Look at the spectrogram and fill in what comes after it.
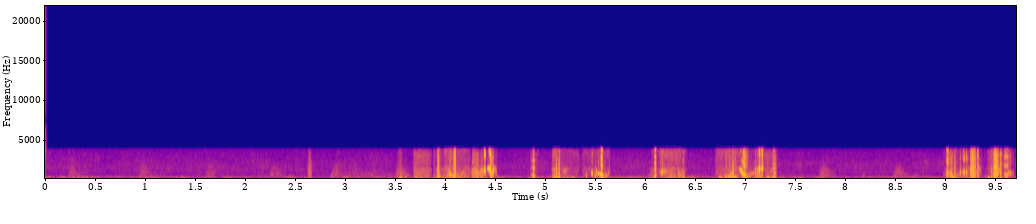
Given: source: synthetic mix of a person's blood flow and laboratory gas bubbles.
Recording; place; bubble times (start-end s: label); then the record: Doppler ultrasound of blood flow; subclavian vein
3.67-3.86 s: bubbles
3.88-4.52 s: bubbles
4.84-4.93 s: bubbles
5.06-5.33 s: bubbles
5.37-5.64 s: bubbles
6.05-6.42 s: bubbles
6.70-7.33 s: bubbles
8.98-9.37 s: bubbles
9.40-9.69 s: bubbles
From the record:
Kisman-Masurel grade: 233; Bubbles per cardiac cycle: several, 3 to 8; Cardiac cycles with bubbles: 50 to 99%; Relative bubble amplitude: loud (0.450 to 0.775); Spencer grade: 3 (all of the cardiac periods contain showers or single bubble signals, but not dominating or overriding the cardiac motion signals); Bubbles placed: anywhere in the cardiac cycle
